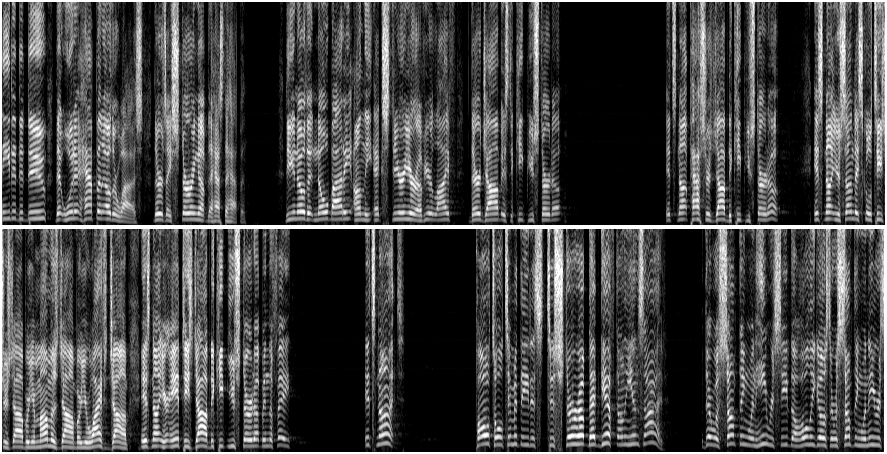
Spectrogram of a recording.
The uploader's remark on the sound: Preached at Gospel Lighthouse in Bossier City, La.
